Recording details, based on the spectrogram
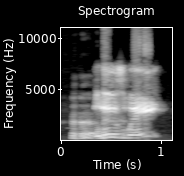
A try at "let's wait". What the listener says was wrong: Let's. L-E-T-S, wait. Not lose.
